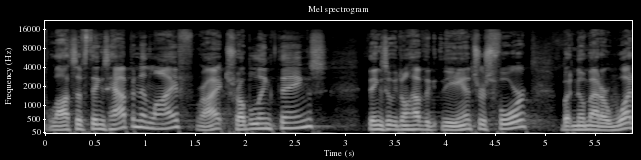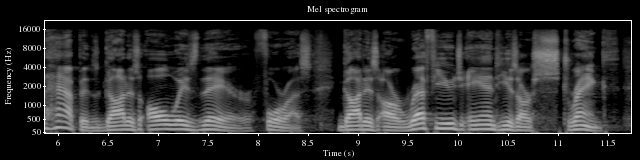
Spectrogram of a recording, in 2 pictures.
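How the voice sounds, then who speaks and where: A man leading a children's Bible lesson to camera, playful and coaxing, reciting slowly with emphasis. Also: on the high side, lively intonation, a little mellow. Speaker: church children's teacher. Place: church room.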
